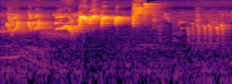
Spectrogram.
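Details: Orange-headed thrush in an aviary singing energetically: a quick run of warbled, slurred whistles climbing in pitch, then a softer, rapid chattering tail.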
